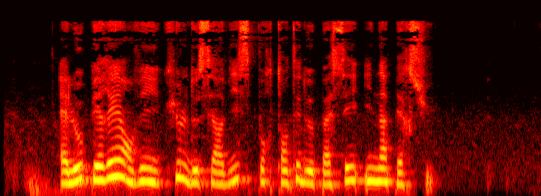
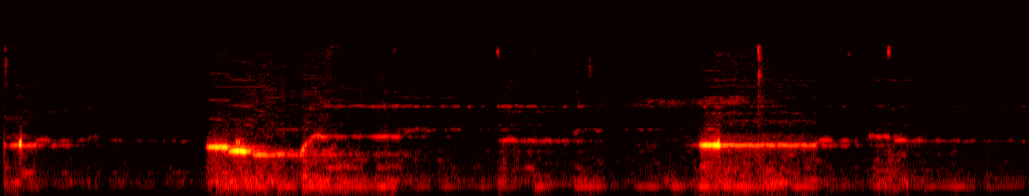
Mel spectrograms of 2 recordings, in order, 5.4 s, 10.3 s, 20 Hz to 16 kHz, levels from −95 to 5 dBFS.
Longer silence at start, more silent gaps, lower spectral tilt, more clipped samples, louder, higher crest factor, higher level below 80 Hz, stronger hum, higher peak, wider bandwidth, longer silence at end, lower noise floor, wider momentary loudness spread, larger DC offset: first, 0.3 s vs 0.15 s; neither; first, -6 dB/octave vs -4.5 dB/octave; neither; first, -26 LUFS vs -31 LUFS; second, 18 dB vs 24 dB; first, -64 dBFS vs -90 dBFS; neither; first, -10 dBFS vs -14 dBFS; first, 11.5 kHz vs 7.4 kHz; second, 1.1 s vs 2.15 s; second, -70 dBFS vs -85 dBFS; second, 12 LU vs 23 LU; neither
